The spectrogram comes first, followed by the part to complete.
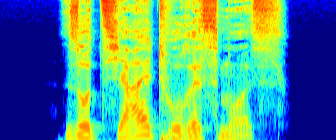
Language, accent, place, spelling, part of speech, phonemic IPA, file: German, Germany, Berlin, Sozialtourismus, noun, /zoˈt͡si̯aːlturɪsmʊs/, De-Sozialtourismus.ogg
- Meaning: benefit tourism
